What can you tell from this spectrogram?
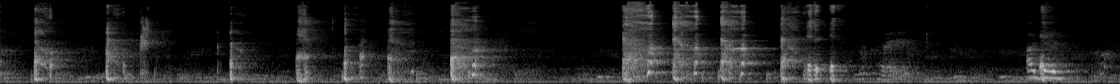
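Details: A boy gives a run of short, sharp coughs, some clustered, after eating cold jello, with other voices nearby.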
